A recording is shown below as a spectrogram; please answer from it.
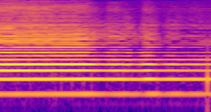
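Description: Saxophone holding one long, steady note.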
